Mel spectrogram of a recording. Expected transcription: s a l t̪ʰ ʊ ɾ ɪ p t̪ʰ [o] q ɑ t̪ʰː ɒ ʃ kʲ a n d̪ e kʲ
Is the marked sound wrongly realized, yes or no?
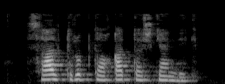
yes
